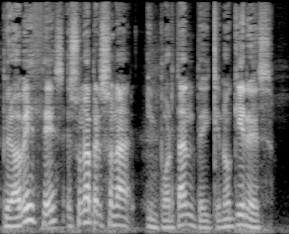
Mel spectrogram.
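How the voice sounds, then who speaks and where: Husky young man telling stories. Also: medium pitch, a little fast, dry recording, clean studio sound. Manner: animated storyteller, acts out quotes. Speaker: podcast co-host. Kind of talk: casual chat.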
